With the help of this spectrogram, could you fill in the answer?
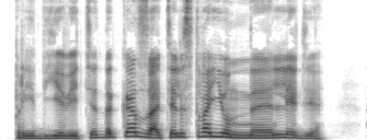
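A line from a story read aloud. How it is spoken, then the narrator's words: Mocking. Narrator (Russian): насмешливо отозвался тот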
